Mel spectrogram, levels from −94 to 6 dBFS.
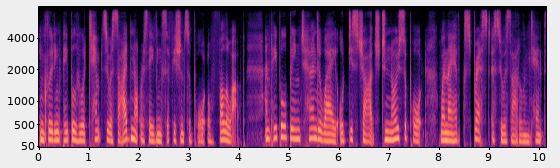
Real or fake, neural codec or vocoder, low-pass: fake; codec, 24 kHz, 1.2 kbps, DualCodec; 7.2 kHz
